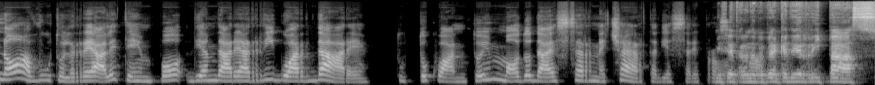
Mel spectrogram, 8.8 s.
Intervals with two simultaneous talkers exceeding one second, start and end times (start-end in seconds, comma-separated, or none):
none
